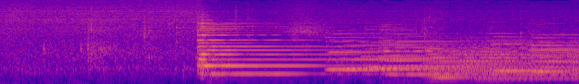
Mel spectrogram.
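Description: A piano plays.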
